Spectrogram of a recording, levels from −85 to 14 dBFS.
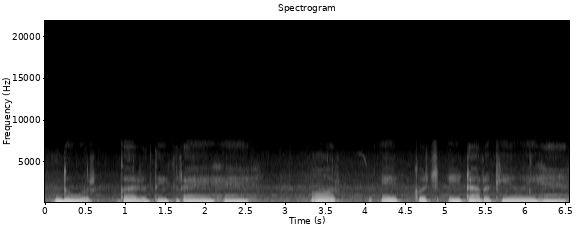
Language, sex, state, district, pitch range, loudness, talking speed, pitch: Hindi, female, Uttar Pradesh, Hamirpur, 225-240 Hz, -17 LUFS, 110 wpm, 230 Hz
